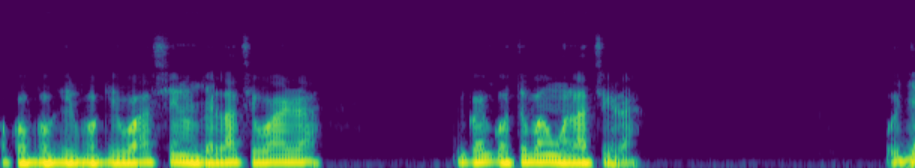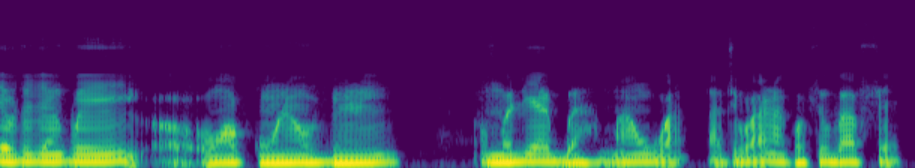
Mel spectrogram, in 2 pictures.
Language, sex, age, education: Yoruba, female, 15-29, primary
